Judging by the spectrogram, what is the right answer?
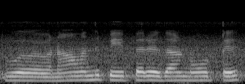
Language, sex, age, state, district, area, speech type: Tamil, female, 18-30, Tamil Nadu, Kanyakumari, rural, spontaneous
